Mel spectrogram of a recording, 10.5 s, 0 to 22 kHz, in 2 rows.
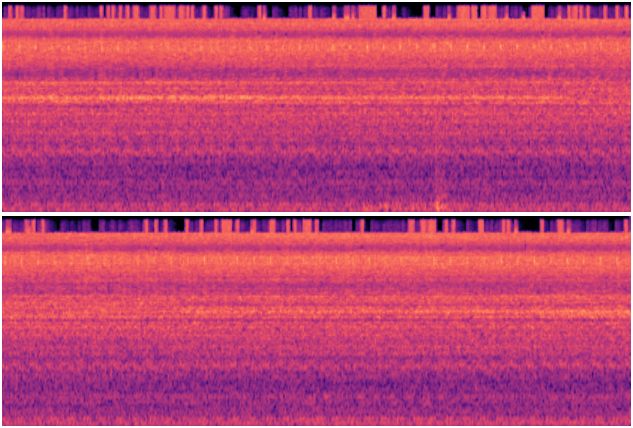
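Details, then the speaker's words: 1995 Nissan truck 2.4L after Tribo-MAX treatment for lifter noise: steady even low idle, no top-end ticking or knocking, smooth quiet hum; lifter noise gone. "well you have pistons in there so that's good that's really cool right now it's really quiet now that's cool that's definitely different than all the rest of them"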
